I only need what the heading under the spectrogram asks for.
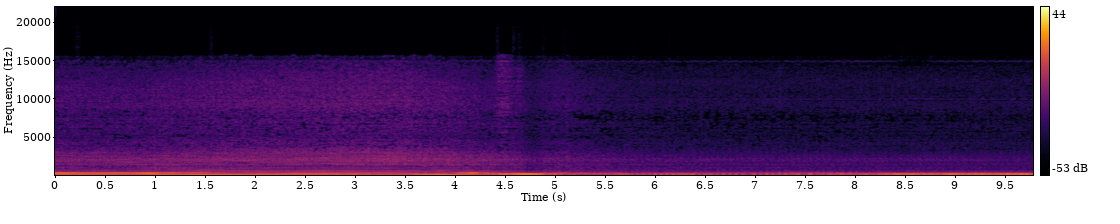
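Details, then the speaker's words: Nissan QG18DE engine, not yet at operating temperature: knock quietens as revs rise to 2000 rpm and is nearly inaudible above 2000, then a regular knock about four per second returns at 750 rpm idle; cause unknown. "Сейчас двигатель до рабочей температуры еще не дошел, но могу продемонстрировать, что стук при повышении оборотов до 2000 становится тише. После 2000 его практически не слышно."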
